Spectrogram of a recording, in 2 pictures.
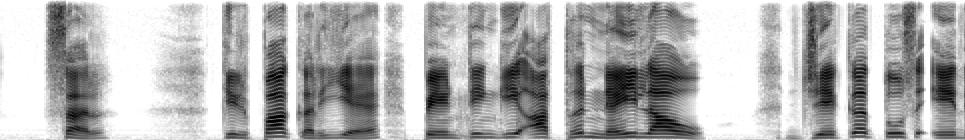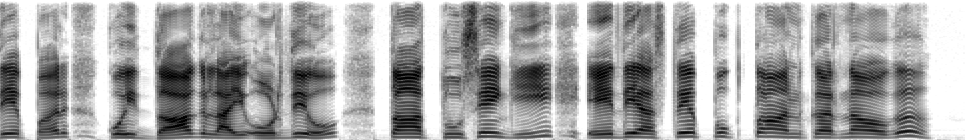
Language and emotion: Dogri, angry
